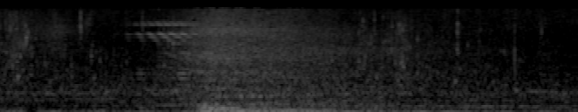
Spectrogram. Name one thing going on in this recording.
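A game menu chime sounds as an unlock completes.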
